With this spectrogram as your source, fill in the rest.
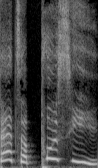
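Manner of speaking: put-on very high voice with thick, heavy Italian accent. Speaker retelling what their mom said on walking in, in a thick Italian accent. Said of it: "in her like thick Italian accent".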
